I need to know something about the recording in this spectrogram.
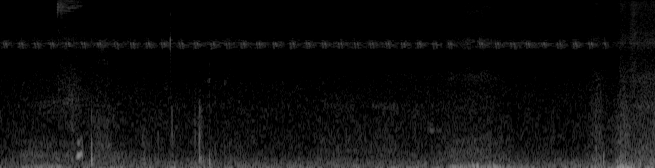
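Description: Near silence: faint room tone with a thin high-pitched tone pulsing about five times a second throughout, and a couple of soft clicks.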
